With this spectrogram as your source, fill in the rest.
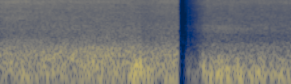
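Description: Ocean surf breaking on the shore at Barangay Tumiis, Villa Norte, Alabat, Quezon, a steady loud wash of waves with wind buffeting the microphone and a brief dropout near the middle.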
